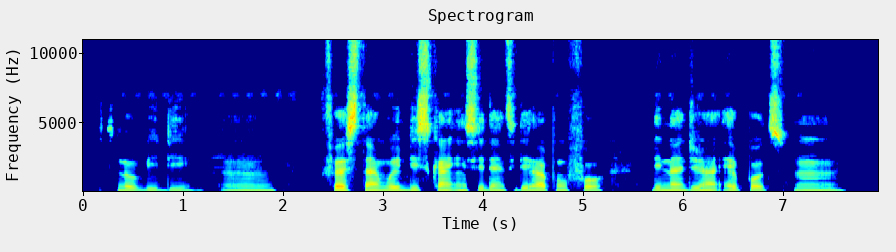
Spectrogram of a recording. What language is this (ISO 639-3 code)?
pcm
